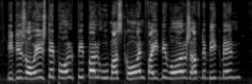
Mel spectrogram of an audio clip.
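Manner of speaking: very high-pitched, loud, put-on Indian accent. Reading out another person's post to mock it: mock Indian accent. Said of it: "you literally sound like one of those Indian accounts".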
